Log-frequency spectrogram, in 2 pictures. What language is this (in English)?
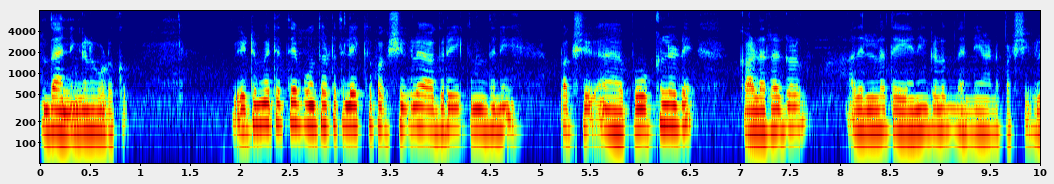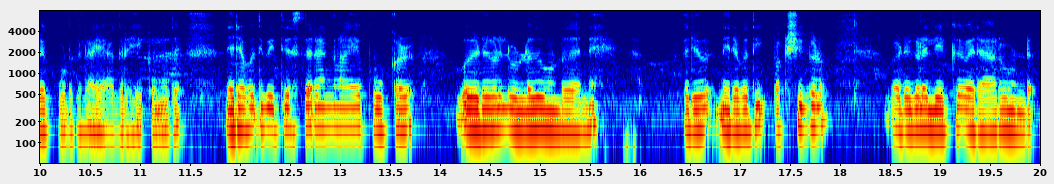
Malayalam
